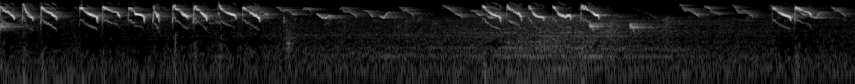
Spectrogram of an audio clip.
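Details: Mountain white-eye in fast, chattering ngalas song, used as a lure. Dense runs of high, steeply falling whistled notes come in quick bursts, broken by a short quieter stretch midway, then resume.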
